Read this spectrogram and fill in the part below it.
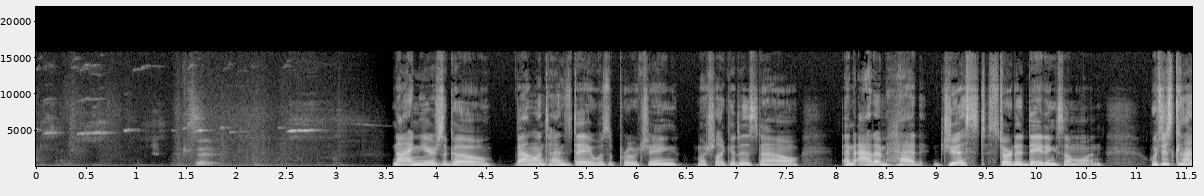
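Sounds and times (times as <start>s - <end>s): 
dog moving and making noise: 0.0s - 3.3s
speech: 1.6s - 1.9s, 3.6s - 11.5s.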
